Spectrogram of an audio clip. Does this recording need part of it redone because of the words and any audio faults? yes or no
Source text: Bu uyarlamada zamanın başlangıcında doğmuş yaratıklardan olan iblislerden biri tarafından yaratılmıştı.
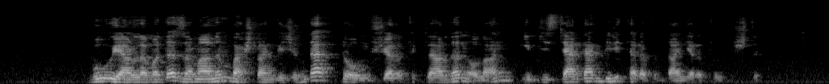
no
